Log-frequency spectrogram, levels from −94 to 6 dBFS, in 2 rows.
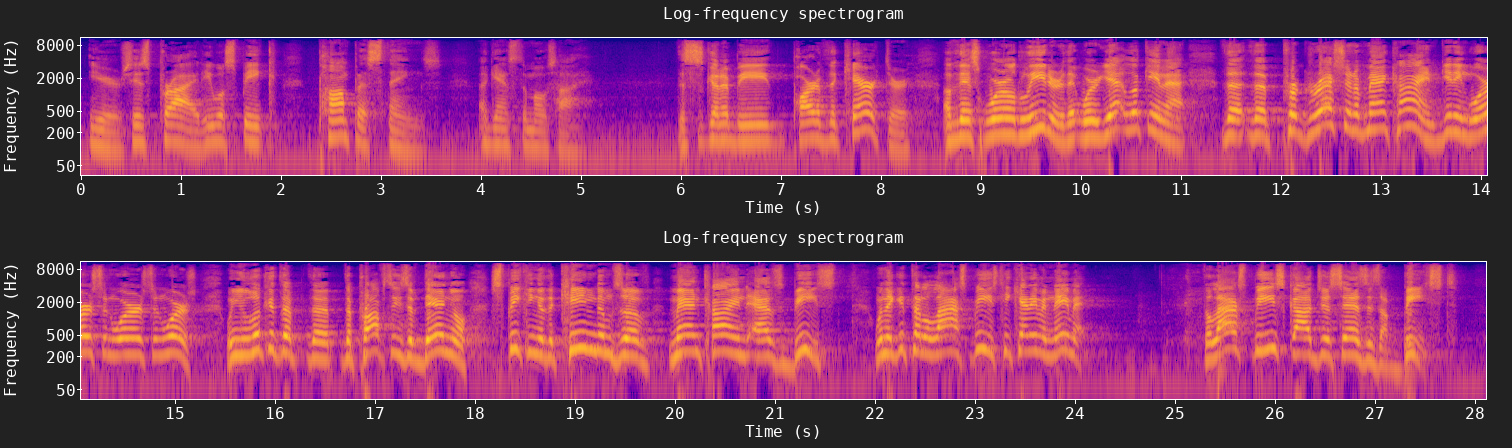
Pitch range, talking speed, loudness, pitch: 140-235 Hz, 170 wpm, -13 LUFS, 195 Hz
